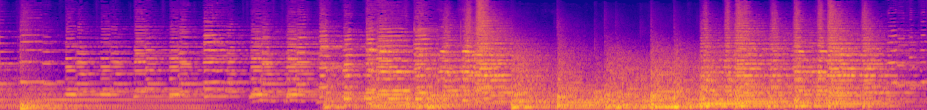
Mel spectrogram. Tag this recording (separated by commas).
Music, Timpani, Saxophone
